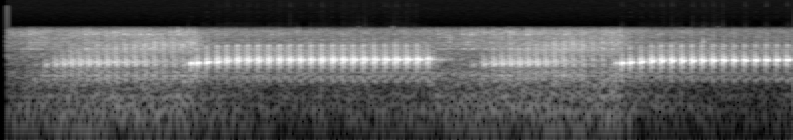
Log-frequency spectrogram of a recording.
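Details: Very loud frog from a pond, giving long pulsed trills at a steady mid pitch, each burst about a second long and rising slightly, repeated with short pauses between them.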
